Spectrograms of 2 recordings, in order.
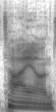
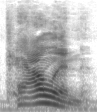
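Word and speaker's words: Taillon: I think Jed mispronounced it. Talon. Did he say Talion or Talon? Uh, tail. I I don't know. He used the L though. It caught my It caught my attention. No, but if you look at all the pronunciation guides have it as tyion.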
